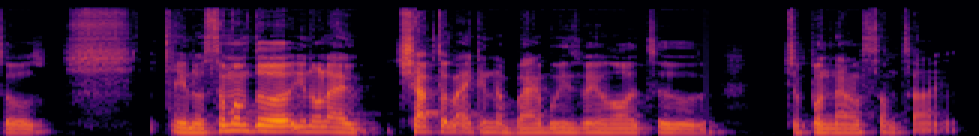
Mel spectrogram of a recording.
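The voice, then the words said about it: Non-native English accent. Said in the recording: “you guys know I do have an accent”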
